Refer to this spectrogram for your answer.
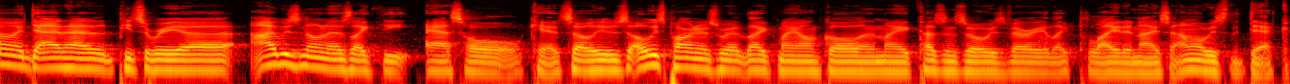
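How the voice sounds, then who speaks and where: A man with an American accent speaks at a moderate pace with hardly any pauses. The recording is very clean, with a silent background. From New York City (Brooklyn, Staten Island). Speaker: pizzeria owner. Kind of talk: casual chat.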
